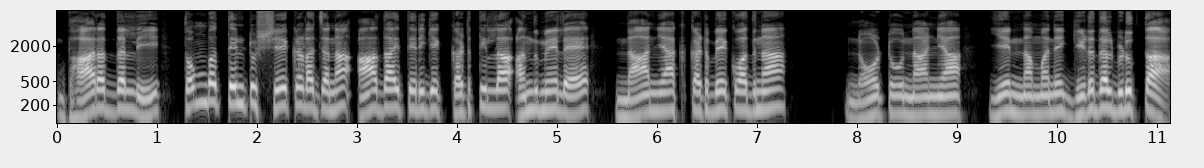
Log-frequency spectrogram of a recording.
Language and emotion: Kannada, angry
